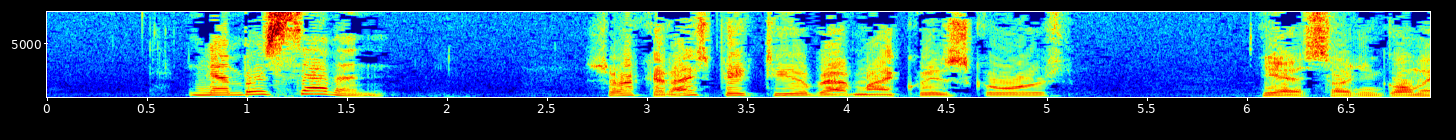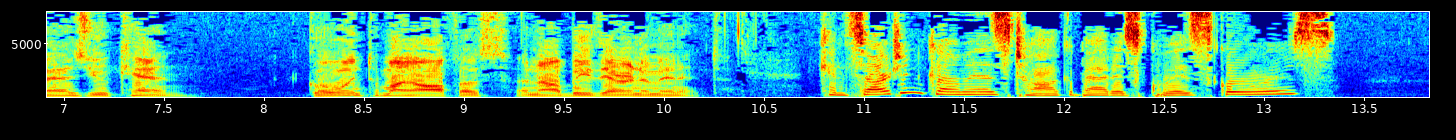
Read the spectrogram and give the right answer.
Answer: The answer is yes. He can talk about his quiz scores.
